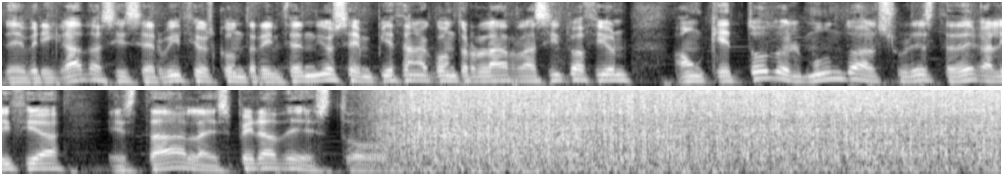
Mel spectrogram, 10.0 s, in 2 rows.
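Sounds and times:
speech: 0.0s - 7.4s
rain falling in Santiago: 6.9s - 9.9s.

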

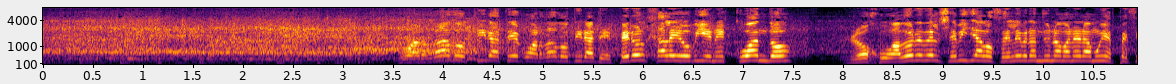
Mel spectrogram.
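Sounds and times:
football fans chanting at a player: 0.0s - 8.0s
speech: 3.6s - 10.9s.

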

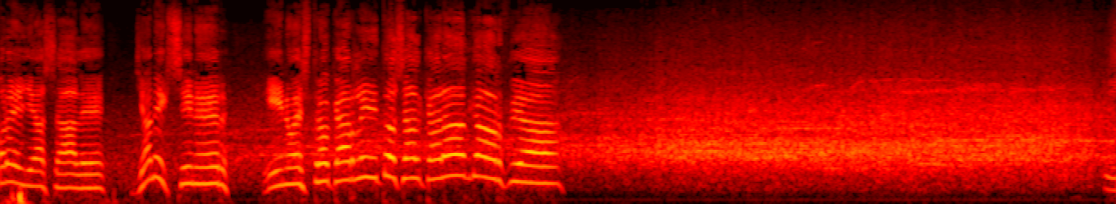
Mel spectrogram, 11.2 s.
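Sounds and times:
speech: 0.0s - 5.8s
large stadium crowd applause: 2.3s - 11.1s.

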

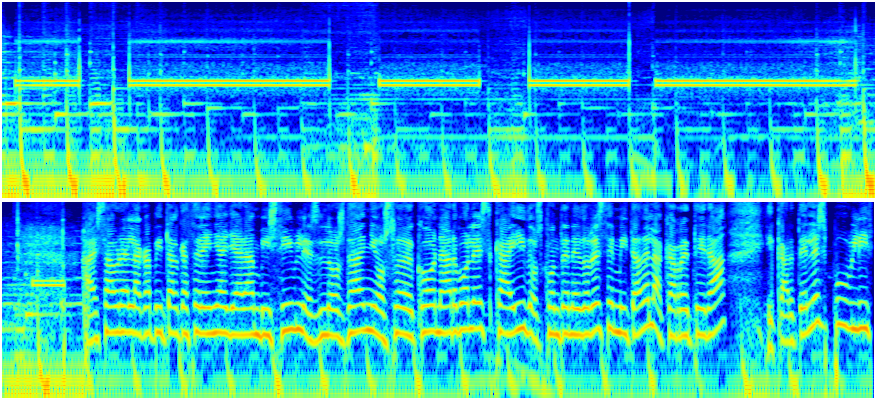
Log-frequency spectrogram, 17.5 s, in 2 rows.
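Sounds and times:
mobile phone emergency alert tone: 0.2s - 8.5s
speech: 9.8s - 17.4s.

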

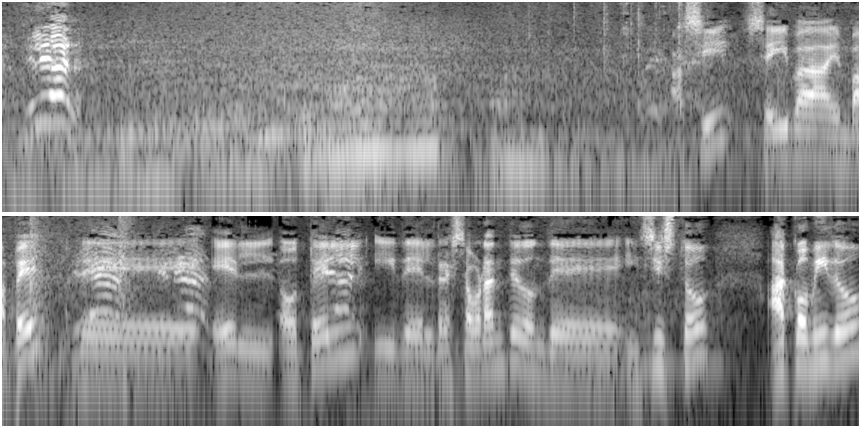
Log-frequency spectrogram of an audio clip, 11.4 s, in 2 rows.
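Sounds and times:
car engine revving while driving out of a parking garage: 0.0s - 6.2s, 8.1s - 10.6s
speech: 0.2s - 0.7s, 4.5s - 11.4s.

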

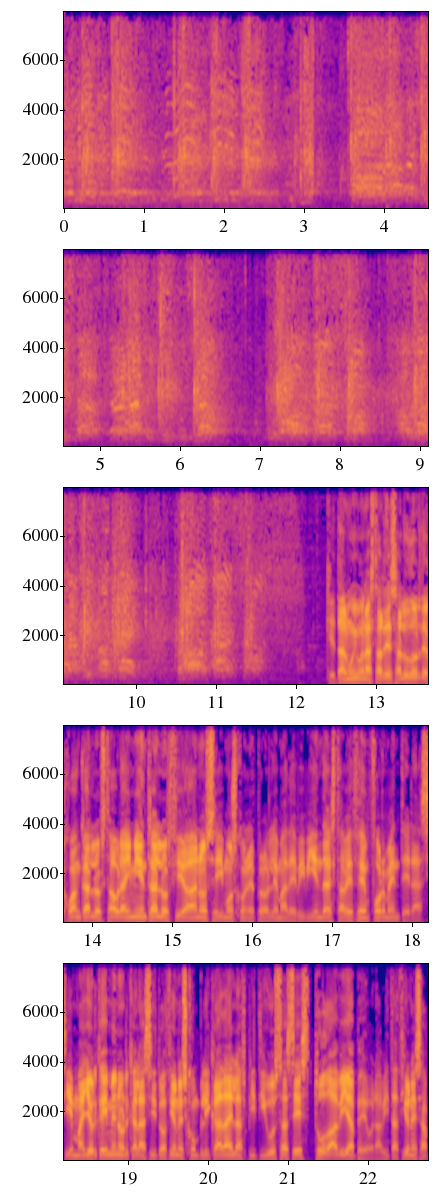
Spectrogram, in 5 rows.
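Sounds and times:
protesters shouting in parliament: 0.0s - 11.8s
speech: 12.4s - 22.7s.

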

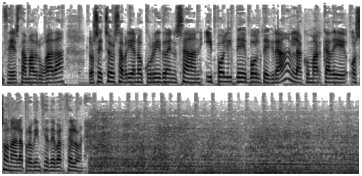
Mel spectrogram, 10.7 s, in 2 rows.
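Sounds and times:
speech: 0.0s - 7.1s
Mossos police helicopter flying overhead: 6.6s - 10.7s.

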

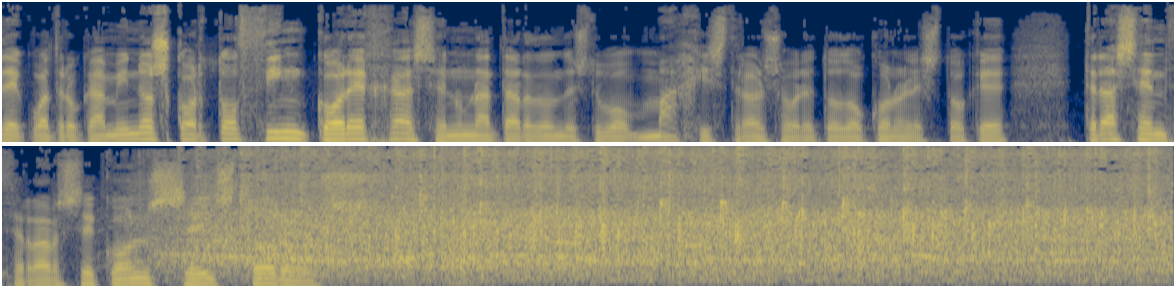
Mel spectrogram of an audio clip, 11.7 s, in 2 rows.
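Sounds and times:
speech: 0.0s - 7.9s
audience applause: 6.4s - 11.7s.

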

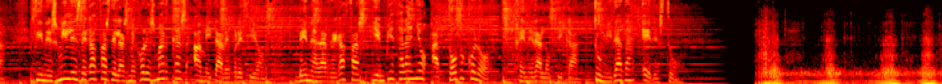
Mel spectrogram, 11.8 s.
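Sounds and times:
speech: 0.4s - 8.6s
car engine revving: 9.4s - 11.7s.

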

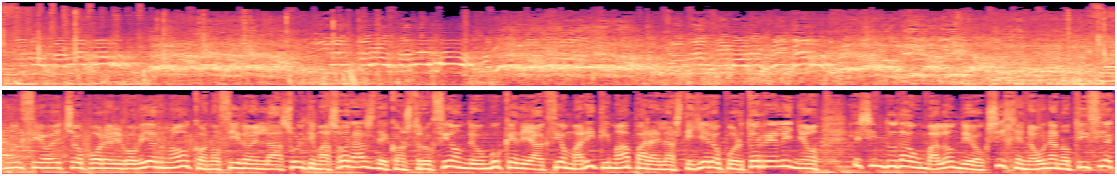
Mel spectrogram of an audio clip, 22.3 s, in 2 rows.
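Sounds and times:
Navantia Puerto Real shipyard workers protesting, shouting and chanting in Cádiz: 0.0s - 12.0s
speech: 11.4s - 22.2s.

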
